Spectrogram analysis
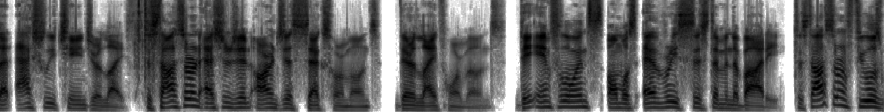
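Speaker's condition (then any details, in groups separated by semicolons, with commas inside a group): No condition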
